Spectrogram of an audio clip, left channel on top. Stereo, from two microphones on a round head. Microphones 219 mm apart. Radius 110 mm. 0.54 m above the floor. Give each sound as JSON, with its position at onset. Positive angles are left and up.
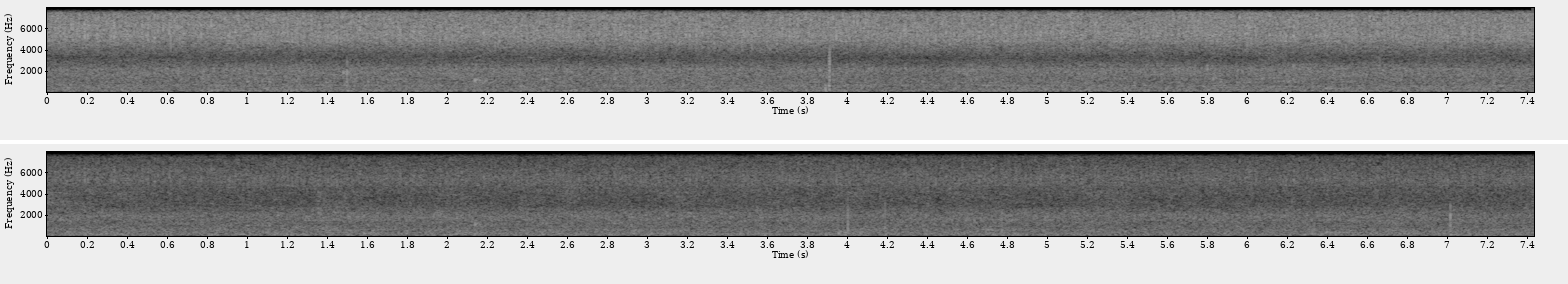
{"t": 0.0, "sound": "running water", "side_deg": 80}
